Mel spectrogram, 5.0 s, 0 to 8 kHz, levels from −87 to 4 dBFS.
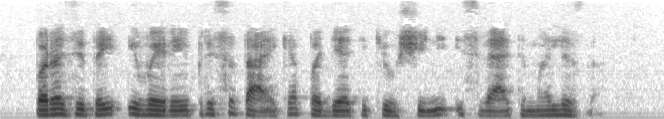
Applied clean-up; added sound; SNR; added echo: none; none; none; none.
